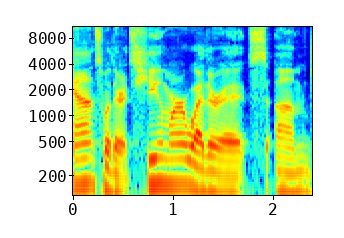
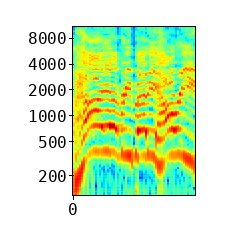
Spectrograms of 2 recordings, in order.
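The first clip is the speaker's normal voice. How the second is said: very high, loud, from the very top of the range; 7 dB louder than usual. Asked whether they change their voice, a speaker shows a high-pitched greeting. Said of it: "I start high".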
